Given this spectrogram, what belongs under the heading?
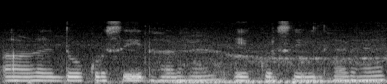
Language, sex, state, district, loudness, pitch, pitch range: Hindi, female, Bihar, Katihar, -17 LUFS, 175 Hz, 170-180 Hz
